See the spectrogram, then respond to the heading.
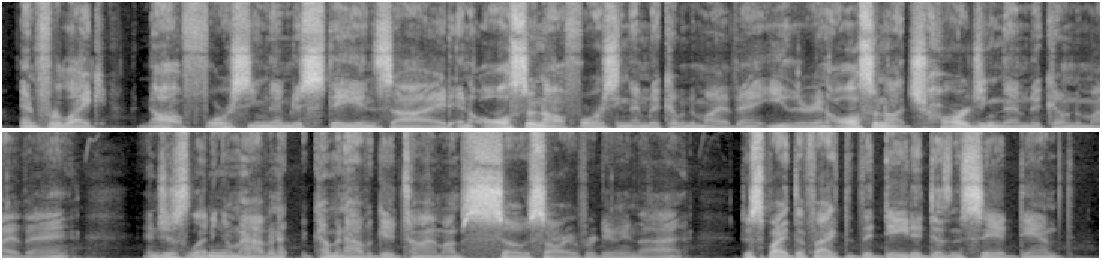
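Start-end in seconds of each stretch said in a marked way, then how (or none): none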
